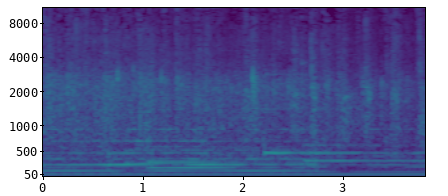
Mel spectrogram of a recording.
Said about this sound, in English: Clap your hands. Let me know I'm downloading something into your spirit.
